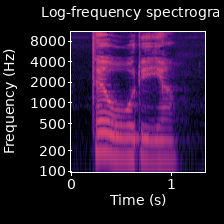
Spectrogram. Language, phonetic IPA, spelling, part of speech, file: Ukrainian, [teˈɔrʲijɐ], теорія, noun, Uk-теорія.ogg
- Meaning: theory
